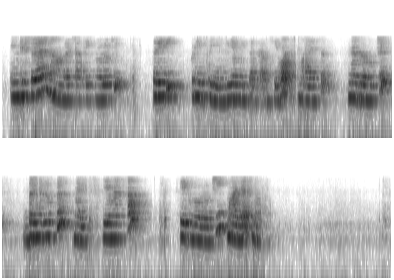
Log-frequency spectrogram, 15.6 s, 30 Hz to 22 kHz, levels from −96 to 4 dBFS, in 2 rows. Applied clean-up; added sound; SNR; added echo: neural separator model SepFormer DNS4.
